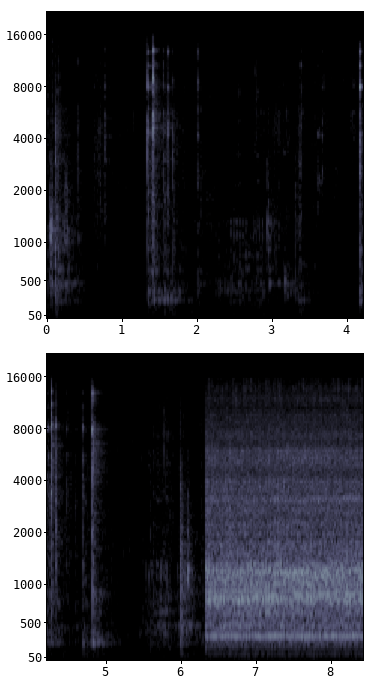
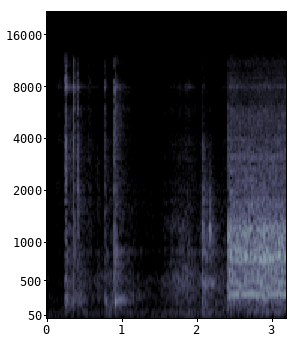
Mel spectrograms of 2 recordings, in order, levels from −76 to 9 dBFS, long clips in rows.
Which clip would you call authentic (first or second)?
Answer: first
